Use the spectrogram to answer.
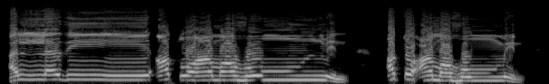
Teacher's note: നാവിന്റെ മുകൾ ഭാഗത്തോട് ചേർന്ന് കിടക്കുന്ന അറ്റം മേലെ വലിയിലെ രണ്ട് മുൻപല്ലുകളുടെ മോണയോട് ചേരുന്ന ആ ഭാഗത്ത് ടച്ച് ചെയ്തുകൊണ്ടാണ് നമ്മൾ ത്വ എന്നുള്ള ഉച്ചാരണം പറയുന്നത്.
